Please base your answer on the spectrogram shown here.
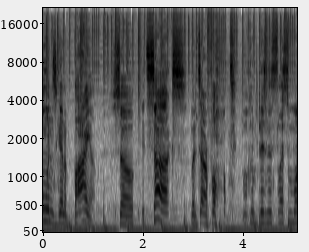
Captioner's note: chuckles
